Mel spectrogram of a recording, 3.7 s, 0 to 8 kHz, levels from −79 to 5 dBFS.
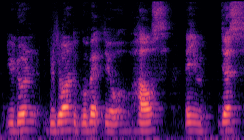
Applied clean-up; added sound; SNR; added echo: neural separator model SepFormer DNS4.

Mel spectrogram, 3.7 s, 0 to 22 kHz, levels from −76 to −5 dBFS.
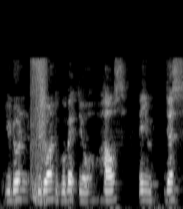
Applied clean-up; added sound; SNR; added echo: classical method WPE with log-MMSE.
